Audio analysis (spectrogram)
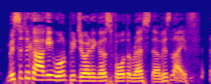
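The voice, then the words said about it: Badly done put-on accent imitation. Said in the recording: “that's a terrible accent”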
